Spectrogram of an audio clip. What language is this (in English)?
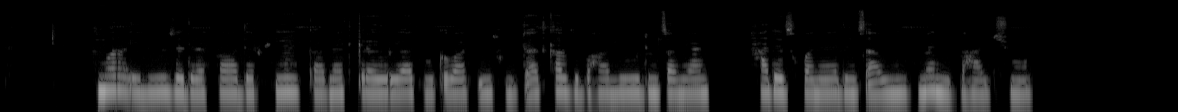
Tigrinya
